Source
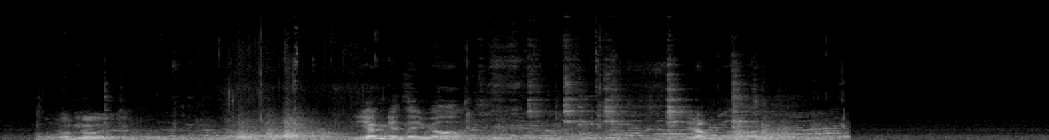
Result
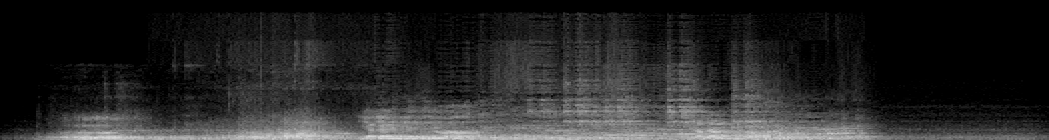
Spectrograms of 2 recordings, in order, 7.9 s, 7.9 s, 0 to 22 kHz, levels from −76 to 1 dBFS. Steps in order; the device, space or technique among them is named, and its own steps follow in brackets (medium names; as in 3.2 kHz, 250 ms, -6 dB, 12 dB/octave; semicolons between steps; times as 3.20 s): far-field microphone of a smart speaker (reverberation RT60 0.65 s, pre-delay 80 ms, DRR -5 dB; high-pass 95 Hz 6 dB/octave; level rider gain up to 5.5 dB; Opus 24 kbps 48 kHz)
